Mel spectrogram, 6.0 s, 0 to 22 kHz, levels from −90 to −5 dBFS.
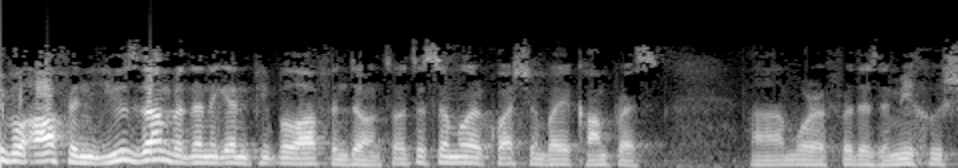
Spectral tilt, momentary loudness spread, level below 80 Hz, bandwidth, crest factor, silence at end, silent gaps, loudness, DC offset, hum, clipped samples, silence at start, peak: -7.5 dB/octave; 13 LU; -48 dBFS; 7.6 kHz; 16 dB; 0 s; none; -15 LUFS; under 0.1%; none; under 0.1%; 0 s; 0 dBFS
